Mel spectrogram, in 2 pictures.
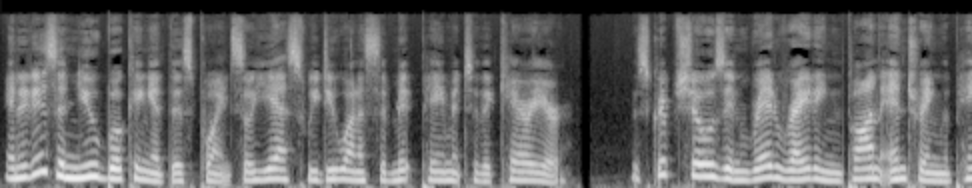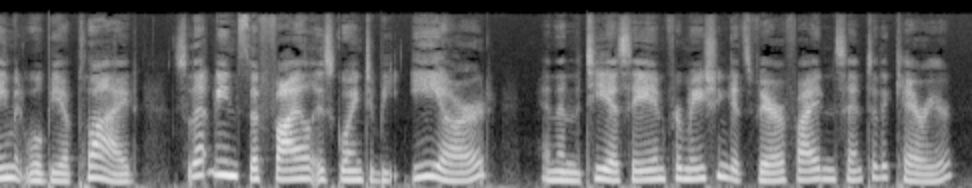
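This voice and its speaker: A woman narrating an instructional software demo as a trainer, explaining step by step in an instructive way. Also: mid-range voice, fairly quick, no echo, studio quality.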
